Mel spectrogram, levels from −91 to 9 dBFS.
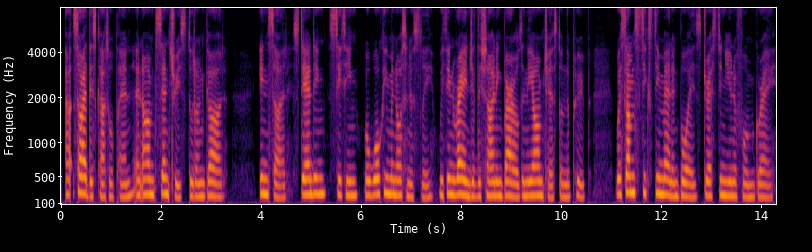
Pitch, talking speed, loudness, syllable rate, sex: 215 Hz, 165 wpm, -21 LUFS, 4.9 syllables/s, female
